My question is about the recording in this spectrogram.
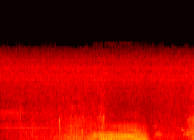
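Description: A cow mooing: one long, low call that grows louder, holds steady and then cuts off sharply just before the end.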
